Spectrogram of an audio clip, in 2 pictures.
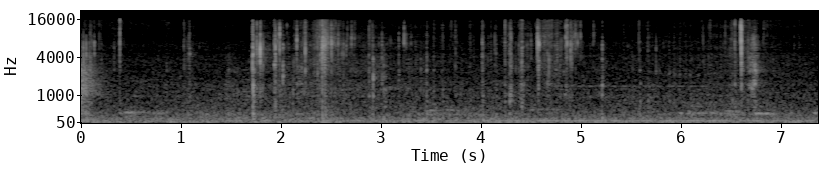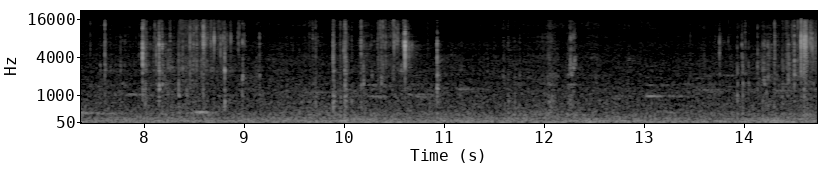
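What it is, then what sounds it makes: Bar soap being shaved with a knife. A knife blade scrapes thin strips off a solid green painted soap bar with a pink rim, held in the palm. The quiet, bright, crinkly scraping is broken by scattered sharp clicks and brief crackles over a steady low hum.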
